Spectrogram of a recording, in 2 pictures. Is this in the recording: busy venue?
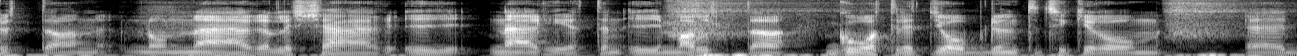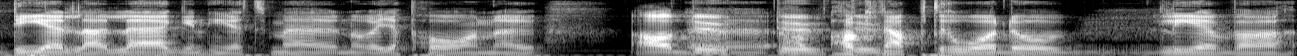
no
